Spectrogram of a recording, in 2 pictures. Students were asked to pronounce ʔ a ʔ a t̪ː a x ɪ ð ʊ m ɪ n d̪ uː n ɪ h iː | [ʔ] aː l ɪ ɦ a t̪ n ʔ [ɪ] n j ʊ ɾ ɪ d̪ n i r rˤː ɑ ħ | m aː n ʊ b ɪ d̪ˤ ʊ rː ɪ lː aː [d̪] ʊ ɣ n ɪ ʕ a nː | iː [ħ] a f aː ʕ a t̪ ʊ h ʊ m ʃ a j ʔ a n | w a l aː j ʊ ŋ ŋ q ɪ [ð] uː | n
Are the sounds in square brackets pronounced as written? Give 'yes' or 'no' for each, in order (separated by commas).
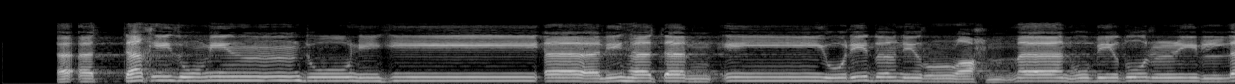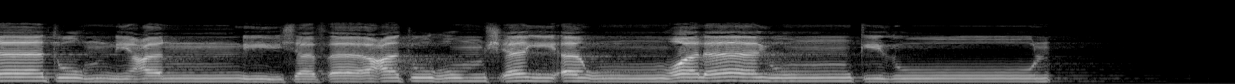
yes, yes, no, no, yes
